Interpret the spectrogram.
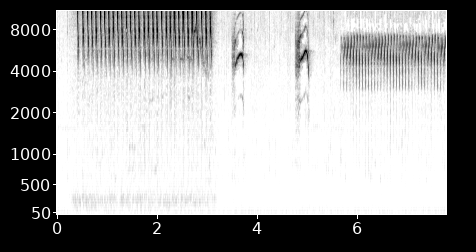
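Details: Master song of a cinereous tit for training songbirds: a loud, fast, high trill of regular pulses, two brief sharp arched calls, and a thinner steady trill at the end.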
